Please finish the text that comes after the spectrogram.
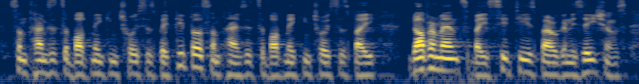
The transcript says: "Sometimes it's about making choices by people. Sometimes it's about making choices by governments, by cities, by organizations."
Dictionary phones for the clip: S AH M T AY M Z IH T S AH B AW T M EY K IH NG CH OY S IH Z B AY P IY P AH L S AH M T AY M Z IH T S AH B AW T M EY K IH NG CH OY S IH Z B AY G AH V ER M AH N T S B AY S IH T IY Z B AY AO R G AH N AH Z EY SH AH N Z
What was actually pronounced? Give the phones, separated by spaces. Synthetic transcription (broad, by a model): S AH M T AY M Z IH T S AH B AW T M EY K IH NG CH OY S IH Z B AY P IY P AH L S AH M T AY M Z IH T S AH B AW T M EY K IH NG CH OY S IH Z B AY G AH V ER M AH N T S B AY S IH T IY Z B AY AO R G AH N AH Z EY SH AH N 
